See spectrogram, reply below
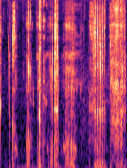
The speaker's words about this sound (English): And then I'm also using my soft palate to make growling, snorty sounds.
